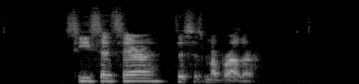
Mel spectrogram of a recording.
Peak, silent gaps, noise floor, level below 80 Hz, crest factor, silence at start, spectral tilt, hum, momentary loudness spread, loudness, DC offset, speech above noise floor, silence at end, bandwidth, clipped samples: -10 dBFS; none; -86 dBFS; -70 dBFS; 22 dB; 0.65 s; -3 dB/octave; none; 14 LU; -28 LUFS; under 0.1%; 57 dB; 1 s; 15.5 kHz; under 0.1%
